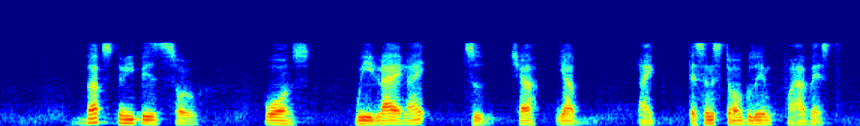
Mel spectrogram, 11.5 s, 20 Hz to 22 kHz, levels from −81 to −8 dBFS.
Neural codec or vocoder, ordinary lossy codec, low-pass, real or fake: codec, 16 kHz, 0.5 kbps, X-Codec, HuBERT features, trained on LibriSpeech; Opus, 24 kbps; 5.4 kHz; fake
